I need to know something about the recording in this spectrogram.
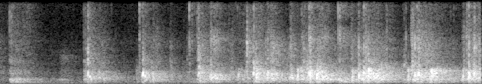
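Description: Audience applause: scattered claps begin about half a second in and build into steady clapping.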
